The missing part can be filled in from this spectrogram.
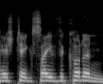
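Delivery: put-on Australian accent. Showing an old-school build, tossing off a hashtag in a put-on Aussie accent. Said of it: "I don't know why I have to say that in an Aussie accent".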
